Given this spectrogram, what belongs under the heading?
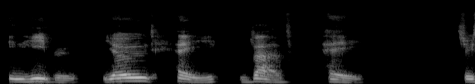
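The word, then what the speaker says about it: הא: then you've got there hey and it's just like hey you're doing over there the same way you pronounce it that's the H so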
